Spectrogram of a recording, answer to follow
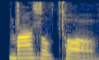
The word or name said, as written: mazal tov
